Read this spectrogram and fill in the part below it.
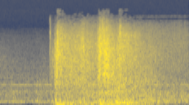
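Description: Heavy guns fire with deep booms.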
